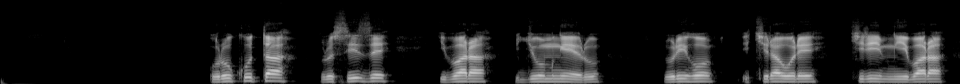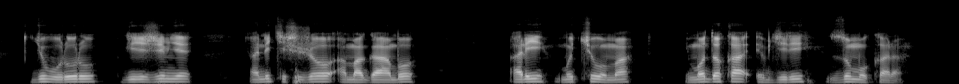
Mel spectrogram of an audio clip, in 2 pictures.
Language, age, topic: Kinyarwanda, 18-24, finance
